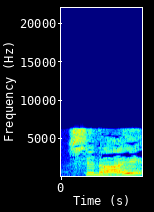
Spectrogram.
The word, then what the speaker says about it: Sinai: Sinai, actually, is the pronunciation, and that is also where some of the Sinites had settled.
